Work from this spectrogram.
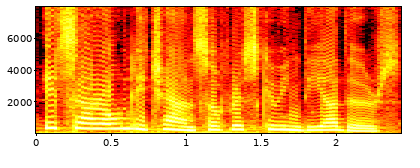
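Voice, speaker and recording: A woman's voice: on the high side, animated, normal speed, dark tone, clear, resonant tone, faint music behind, voice pushed up, lightly acted. A woman voicing an anxious, caring young girl adventurer in a children's storybook, earnest and pleading. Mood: earnest, hopeful. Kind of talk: children's storybook character acting.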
